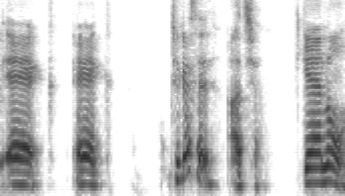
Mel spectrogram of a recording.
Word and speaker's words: কেন: আচ্ছা, কেন, দেখো এখানে এ কার লেখা আছে, কিন্তু আমরা বলি কি, কেন, তুমি সেখানে কেন যাবে, কেন, কয় জাফলা আকার, ঠিক আছে, তুমি সেখানে কেন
